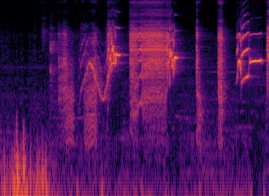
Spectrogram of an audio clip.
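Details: Javan myna with loud, harsh squawks, a wavering slurred whistle and a few sharp high notes, after a brief low rumbling noise at the start.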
